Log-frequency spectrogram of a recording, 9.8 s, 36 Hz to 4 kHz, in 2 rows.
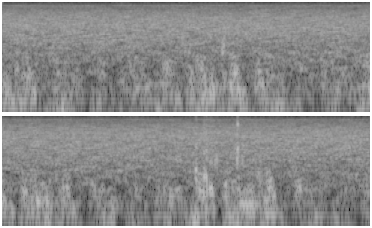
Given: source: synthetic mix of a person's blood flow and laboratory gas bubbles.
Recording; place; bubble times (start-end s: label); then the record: Doppler ultrasound of blood flow; precordium
7.48-7.82 s: bubbles
8.02-8.18 s: bubbles
From the record:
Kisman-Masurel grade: 212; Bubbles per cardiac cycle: several, 3 to 8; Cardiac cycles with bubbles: 1 to 10%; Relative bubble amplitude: moderate (0.250 to 0.450); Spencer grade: 1 (occasional bubble signal discernible with the cardiac motion signal, with majority of cardiac periods free of bubbles); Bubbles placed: anywhere in the cardiac cycle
